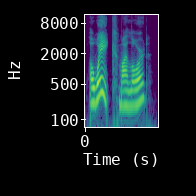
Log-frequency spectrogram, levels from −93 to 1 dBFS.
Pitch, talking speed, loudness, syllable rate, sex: 225 Hz, 120 wpm, -20 LUFS, 4.4 syllables/s, female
